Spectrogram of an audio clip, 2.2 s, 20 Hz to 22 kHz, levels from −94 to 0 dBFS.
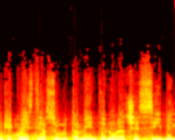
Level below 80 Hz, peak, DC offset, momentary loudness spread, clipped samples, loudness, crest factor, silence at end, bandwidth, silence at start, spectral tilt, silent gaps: -40 dBFS; 0 dBFS; under 0.1%; 2 LU; under 0.1%; -11 LUFS; 10 dB; 0 s; 13 kHz; 0 s; -6 dB/octave; none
